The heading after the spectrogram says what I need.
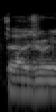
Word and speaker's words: Taj-Ray: I don't know if I have your name pronounced right. Taj-Ray. You guys pronounced it right.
